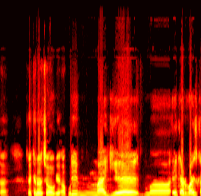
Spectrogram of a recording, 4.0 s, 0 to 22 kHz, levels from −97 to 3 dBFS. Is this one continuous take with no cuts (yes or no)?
no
